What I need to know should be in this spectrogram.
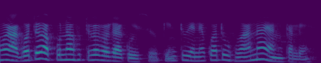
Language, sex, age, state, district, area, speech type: Assamese, female, 45-60, Assam, Tinsukia, urban, spontaneous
